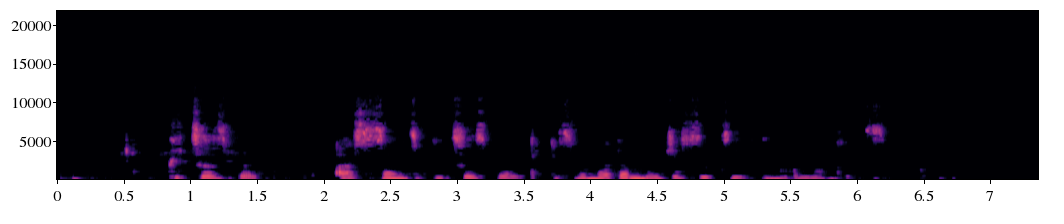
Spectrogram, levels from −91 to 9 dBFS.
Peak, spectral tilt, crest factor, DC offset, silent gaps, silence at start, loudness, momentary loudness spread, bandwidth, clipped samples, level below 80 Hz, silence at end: -20 dBFS; -4 dB/octave; 22 dB; under 0.1%; 0.30-0.36 s, 0.43-0.47 s, 0.63-0.68 s, 1.65-2.08 s, 3.26-3.30 s, 3.51-3.55 s, 3.63-3.70 s, 4.94-4.98 s; 0.1 s; -40 LUFS; 19 LU; 9.6 kHz; under 0.1%; -62 dBFS; 1.15 s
